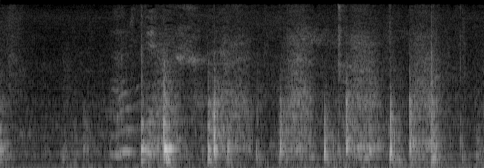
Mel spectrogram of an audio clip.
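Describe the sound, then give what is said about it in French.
A chair is moved into place for a child to sit on, with a series of irregular wooden knocks and brief scrapes over about five seconds, with faint murmurs of a child's voice in between. “Alors, regarde, on va prendre la chaise.”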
